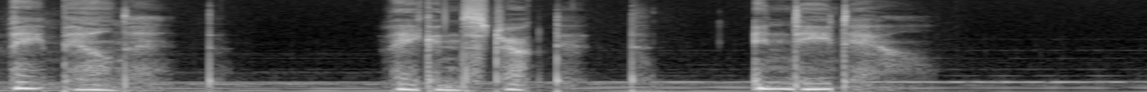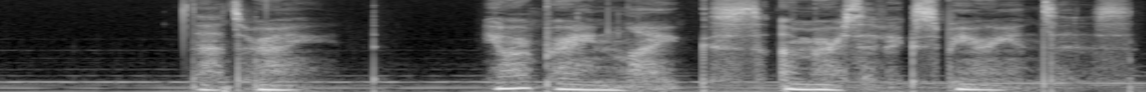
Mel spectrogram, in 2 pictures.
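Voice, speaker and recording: A woman whispers a guided sleep meditation in a lowish register. She moves extremely slowly, leaving long pauses between short, soothing, hypnotic phrases. It is intimate ASMR delivery throughout. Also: fairly even intonation, a little mellow, faint music behind.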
